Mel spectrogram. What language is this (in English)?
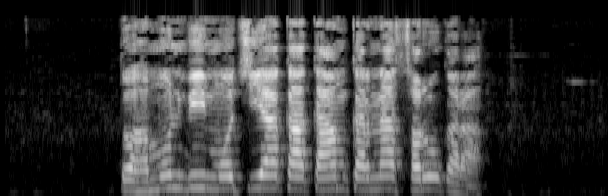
Sansi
